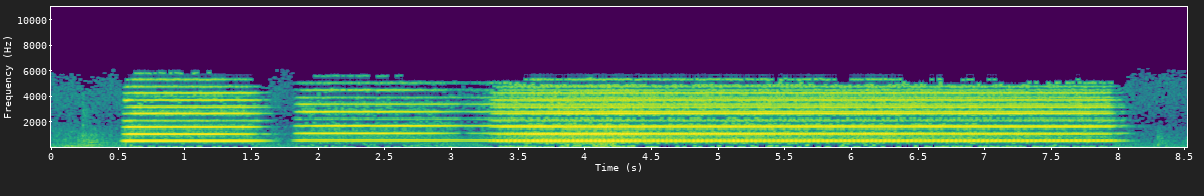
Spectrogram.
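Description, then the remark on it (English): A sustained reedy tone sounds, breaks off briefly, then resumes as a second tone joins it. The two play together for several seconds in a harsh, clashing, beating dissonance before stopping. “Now, if you listen very carefully, you will find that the quarrel is between the tones themselves.”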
